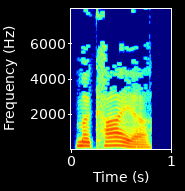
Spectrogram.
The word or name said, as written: makaya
